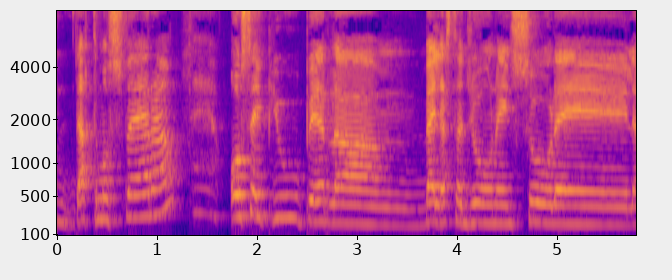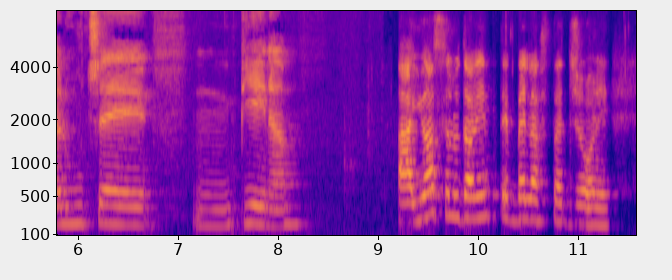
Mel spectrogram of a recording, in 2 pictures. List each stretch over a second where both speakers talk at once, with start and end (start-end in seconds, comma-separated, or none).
none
